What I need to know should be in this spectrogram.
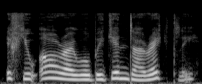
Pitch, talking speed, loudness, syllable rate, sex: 245 Hz, 205 wpm, -15 LUFS, 6.0 syllables/s, female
